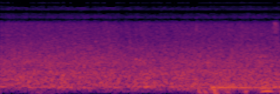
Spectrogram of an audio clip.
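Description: Creek water flowing over rocks and swinging around a bend beside a deep bank with black sand, a steady broadband rushing wash, fairly close and continuous with no voices.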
